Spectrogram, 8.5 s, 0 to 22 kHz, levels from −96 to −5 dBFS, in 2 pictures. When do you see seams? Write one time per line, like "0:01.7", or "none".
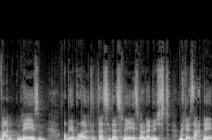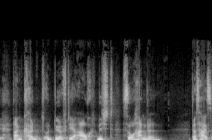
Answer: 0:04.5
